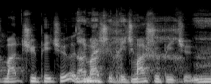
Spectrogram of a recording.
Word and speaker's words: Machu Picchu: Um, one of the main things we learned, um, was about Mashup Pishu. Um, how it was built or how to say it even. I mean, that's how you say Mashup. Not Machu Picchu.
